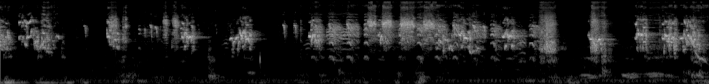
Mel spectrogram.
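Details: Breeding pair of budgerigars, caged pets, giving bursts of scratchy, buzzy chirps and warbles broken by short pauses, with a few quieter gaps between phrases.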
